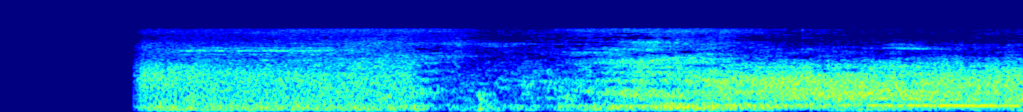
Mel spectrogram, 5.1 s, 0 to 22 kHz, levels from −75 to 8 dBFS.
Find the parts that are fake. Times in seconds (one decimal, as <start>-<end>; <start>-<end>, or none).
none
